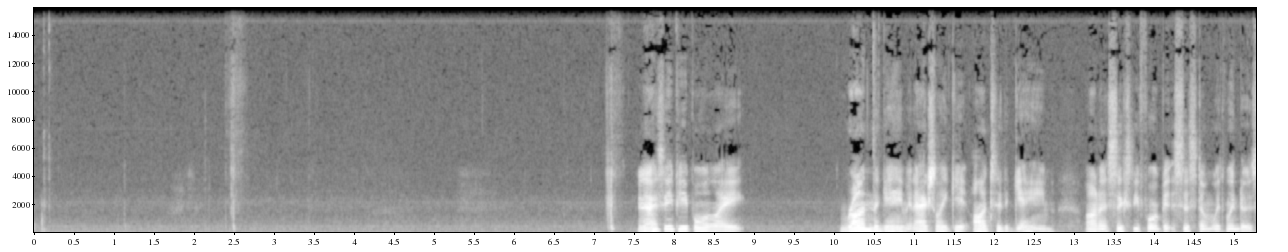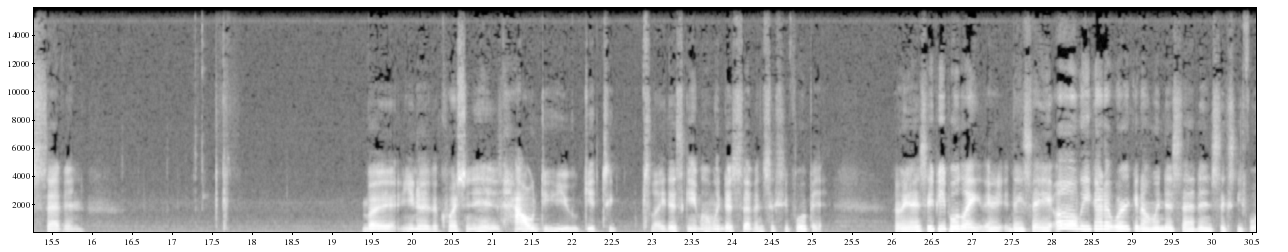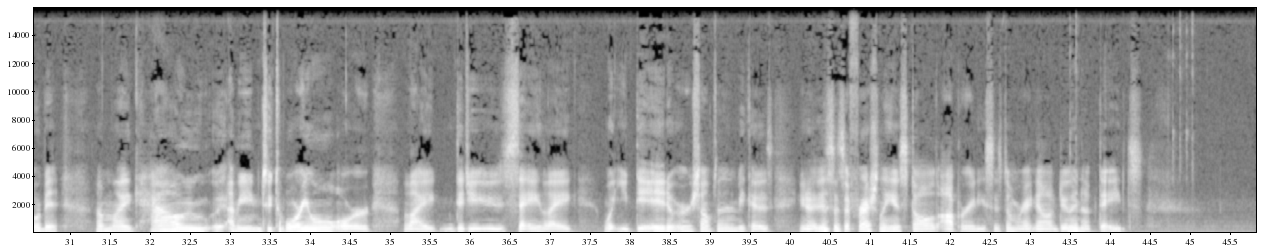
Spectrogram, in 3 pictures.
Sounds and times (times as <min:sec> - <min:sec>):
Inside, small room: 0:00.0 - 0:45.8
Speech: 0:07.2 - 0:08.9, 0:10.1 - 0:16.0, 0:19.4 - 0:25.2, 0:26.0 - 0:44.5.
